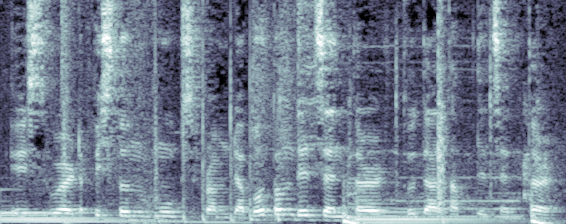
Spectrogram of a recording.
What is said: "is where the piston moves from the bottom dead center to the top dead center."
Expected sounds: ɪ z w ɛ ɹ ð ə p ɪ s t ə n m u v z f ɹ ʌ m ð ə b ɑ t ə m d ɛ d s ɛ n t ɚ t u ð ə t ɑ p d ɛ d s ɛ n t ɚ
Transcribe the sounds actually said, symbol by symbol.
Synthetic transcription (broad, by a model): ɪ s w ɛ ɹ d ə p ɪ s t ə n m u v s f ɹ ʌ m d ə b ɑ t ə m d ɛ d s ɛ n t ɚ t u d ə t ɑ p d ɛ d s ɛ n t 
